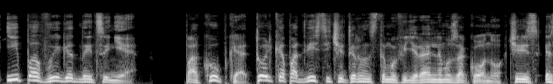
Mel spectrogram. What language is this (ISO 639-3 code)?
rus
